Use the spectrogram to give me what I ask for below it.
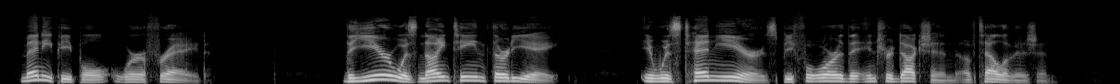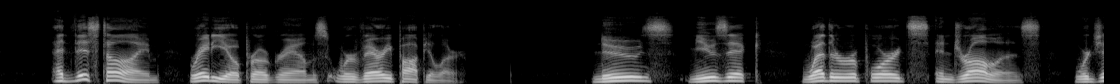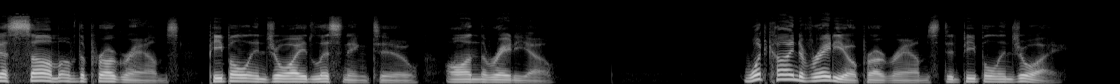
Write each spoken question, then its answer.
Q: What kind of radio programs did people enjoy?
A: They enjoyed news, music, weather reports, and dramas.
